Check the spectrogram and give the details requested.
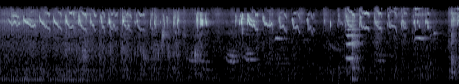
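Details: Begging garden sunbird nestling calling excitedly when the mother arrives with food, giving fast runs of sharp, high-pitched ticking chirps that stop and restart over nine seconds, with occasional lower short notes between bursts.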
